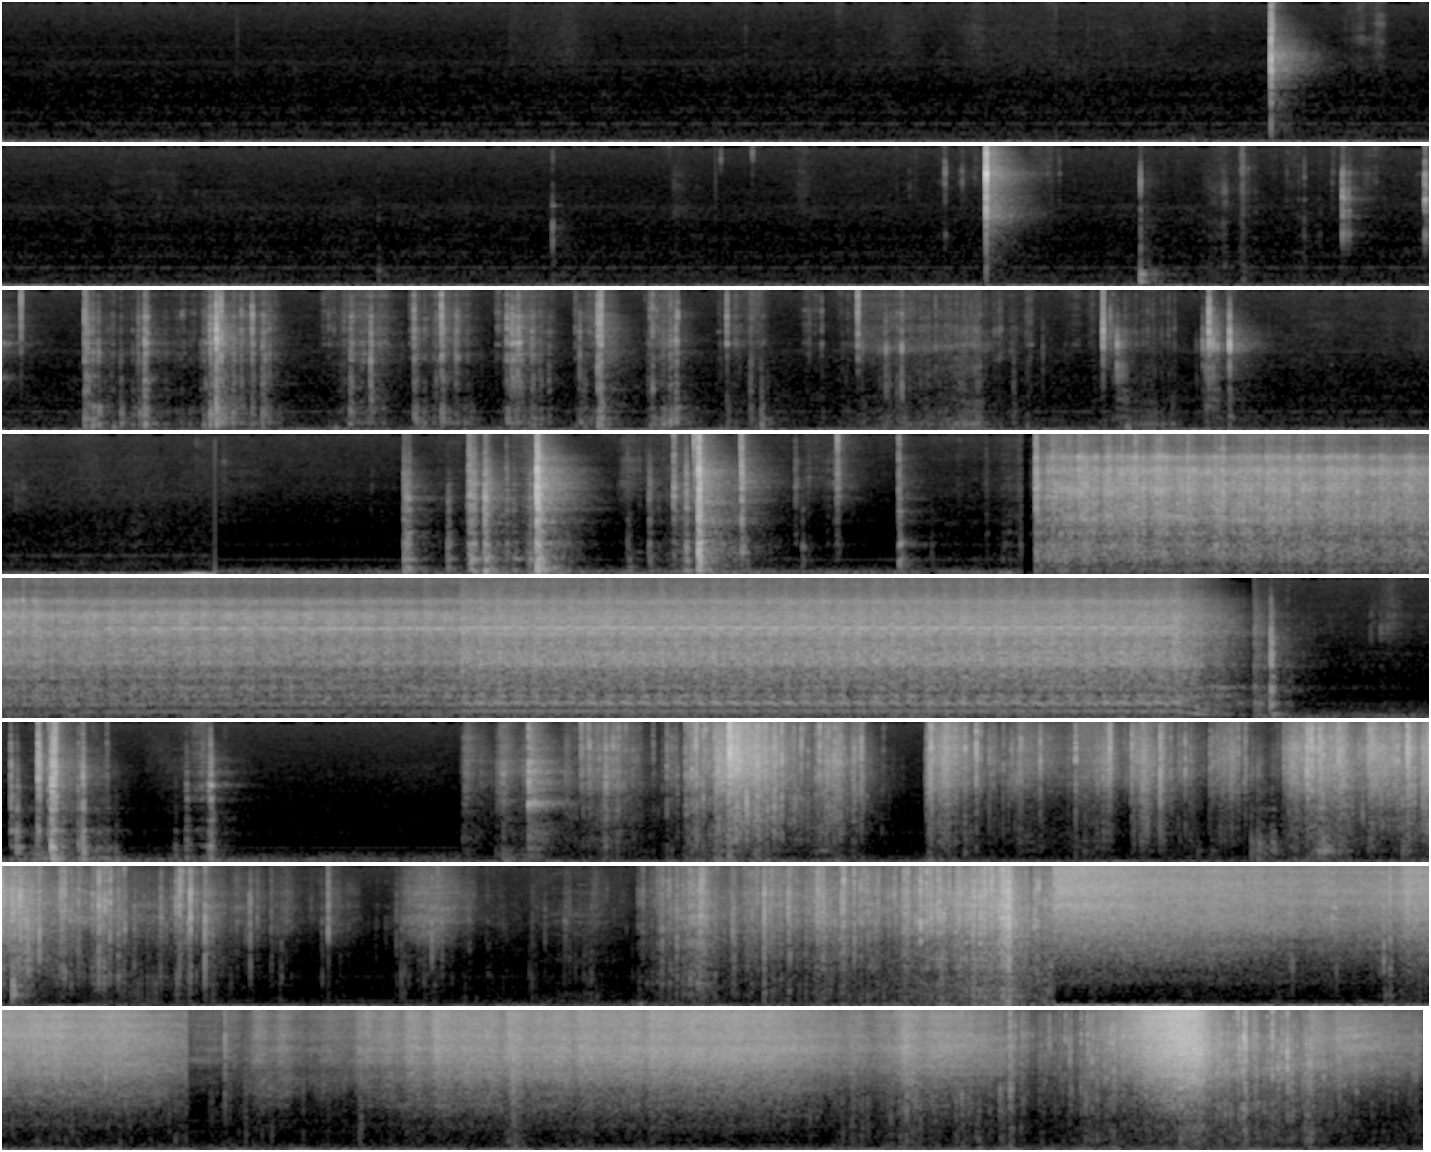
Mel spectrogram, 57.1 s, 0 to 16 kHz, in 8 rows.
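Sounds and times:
blender running: 0:26.6 - 0:34.9.

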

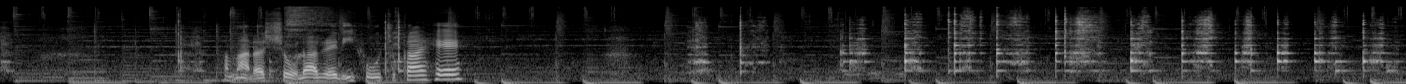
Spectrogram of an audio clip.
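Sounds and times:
metal spoon scraping frying pan: 0:00.0 - 0:00.2, 0:01.7 - 0:03.2, 0:03.8 - 0:04.2, 0:06.8 - 0:14.0.

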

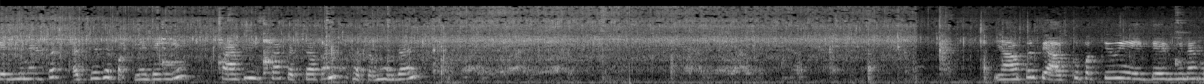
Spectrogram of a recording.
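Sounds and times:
onions sizzling in hot oil: 0:00.0 - 0:12.0
metal spatula scraping pan: 0:01.6 - 0:08.8.

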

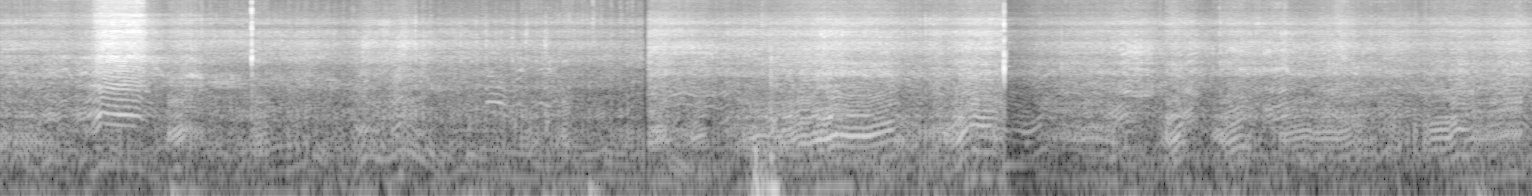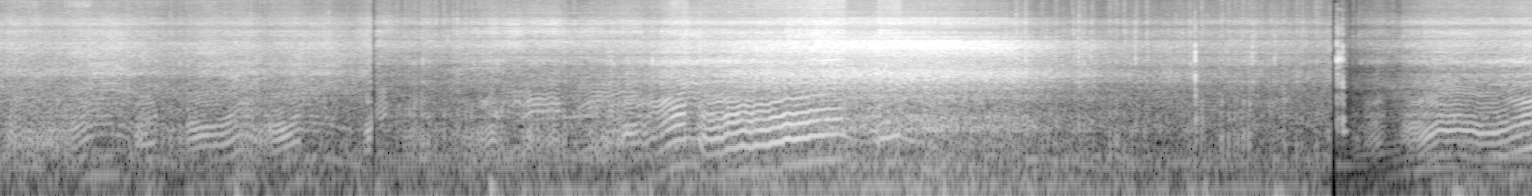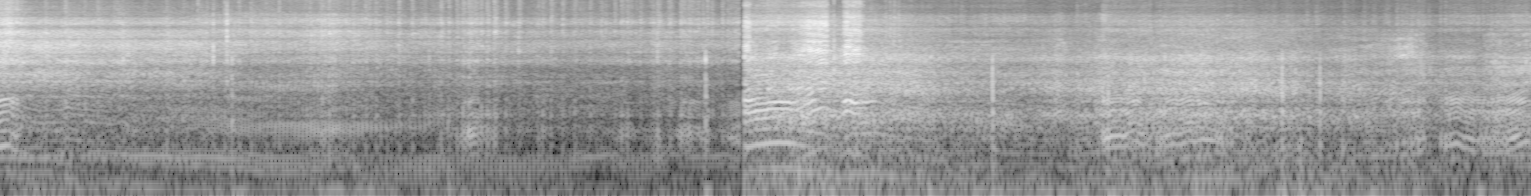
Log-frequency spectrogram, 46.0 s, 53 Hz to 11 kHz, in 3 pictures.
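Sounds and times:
dirt bike engine revving: 0:00.0 - 0:45.9
loud rushing hiss: 0:21.5 - 0:28.6.

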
